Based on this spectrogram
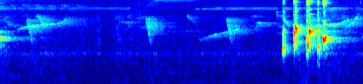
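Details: Stripe-throated bulbul song used as a lure: after near silence with a few faint thin whistles, a loud bubbly burst of quick, throaty, warbled notes lasting about one second near the end.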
